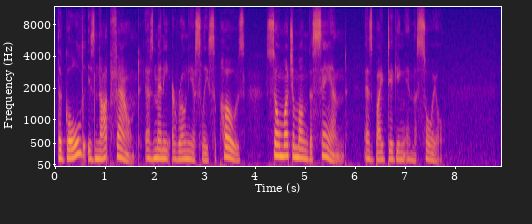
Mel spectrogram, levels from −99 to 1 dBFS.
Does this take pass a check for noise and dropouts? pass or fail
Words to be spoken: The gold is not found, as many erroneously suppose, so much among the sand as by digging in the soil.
pass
